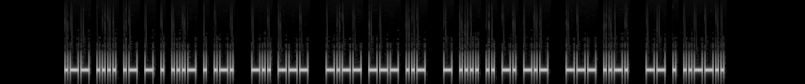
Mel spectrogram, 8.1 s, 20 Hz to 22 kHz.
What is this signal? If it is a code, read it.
Morse code, heard as a keyed tone, about 44 wpm, 700 Hz. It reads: WHATEVER DO YOU THINK OF ME?
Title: Sentences from Top 1100 Words 45wpm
